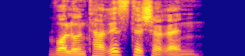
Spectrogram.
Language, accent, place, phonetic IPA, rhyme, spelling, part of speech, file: German, Germany, Berlin, [volʊntaˈʁɪstɪʃəʁən], -ɪstɪʃəʁən, voluntaristischeren, adjective, De-voluntaristischeren.ogg
- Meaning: inflection of voluntaristisch: 1. strong genitive masculine/neuter singular comparative degree 2. weak/mixed genitive/dative all-gender singular comparative degree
